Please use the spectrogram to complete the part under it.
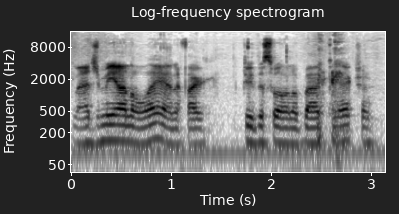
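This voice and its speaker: A man with a medium-pitched voice chats casually on a voice call while gaming. He comments informally as the second player alongside a host. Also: flat delivery, quick pace, a bit bright, slight background noise.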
